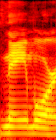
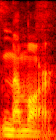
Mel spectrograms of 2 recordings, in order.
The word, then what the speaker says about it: Namor: right um so okay his name is Namor except when he says it and it's Namar yeah um I thought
